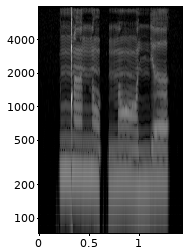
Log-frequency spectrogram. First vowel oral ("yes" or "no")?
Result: no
